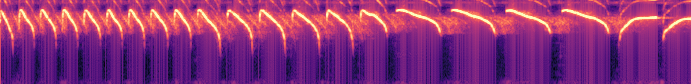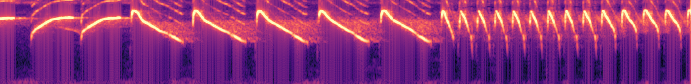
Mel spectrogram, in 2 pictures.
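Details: Canary song meant to coax quiet canaries into singing and teach young birds: a fast rolling trill of high notes, slower looping whistles and slides, then another rapid trill at the end.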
